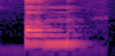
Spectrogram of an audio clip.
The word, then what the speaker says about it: pomme: 2 n'est pas rempli la combinaison om n'est pas une voyelle nasale le mot se prononcent pomme c'est fini au revoir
